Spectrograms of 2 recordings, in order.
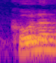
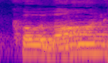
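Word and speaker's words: colon: और इसका प्रोनाउंसिएशन भी ध्यान में रखें, कई सारे अंग्रेजी बोलने वाले हजरात तक इसको कोलन कहते हैं, ये कोलन नहीं है, कोलन है ये।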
